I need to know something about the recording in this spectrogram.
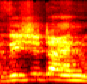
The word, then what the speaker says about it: Visudyne: You were referencing So, your work on, is it pronounced Visudyne? yeah, the Visudyne work was big success, and it was as happens in science, a side effect.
